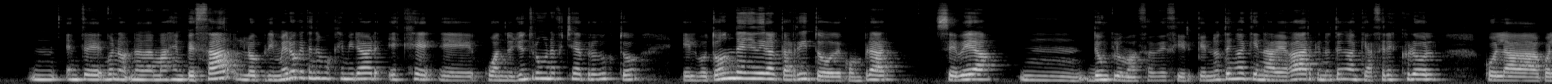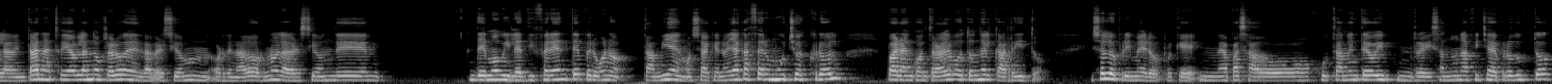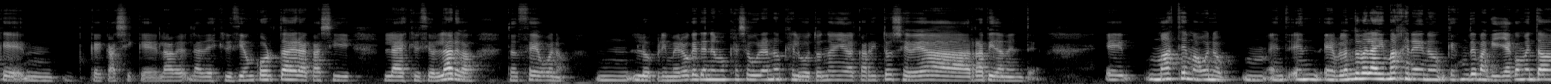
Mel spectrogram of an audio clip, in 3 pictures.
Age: 30-49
